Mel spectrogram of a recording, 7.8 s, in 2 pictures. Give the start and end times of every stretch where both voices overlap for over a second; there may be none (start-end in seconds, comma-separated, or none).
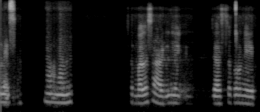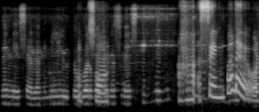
none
